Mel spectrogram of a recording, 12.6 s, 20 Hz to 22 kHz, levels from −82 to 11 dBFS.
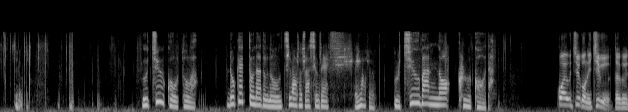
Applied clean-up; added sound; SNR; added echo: neural diffusion model UNIVERSE++.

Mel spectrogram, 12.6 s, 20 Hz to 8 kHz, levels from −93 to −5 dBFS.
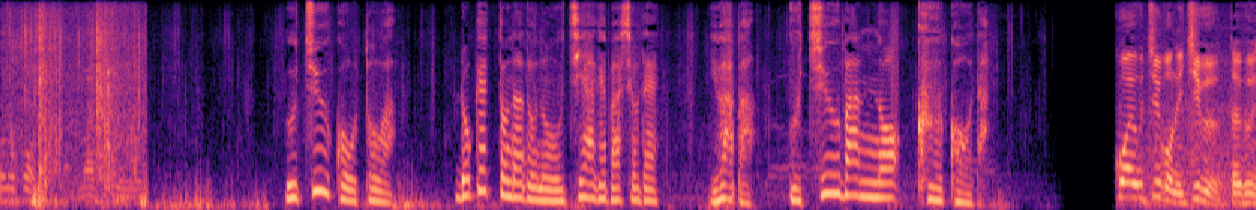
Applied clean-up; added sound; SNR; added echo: none; none; none; none.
